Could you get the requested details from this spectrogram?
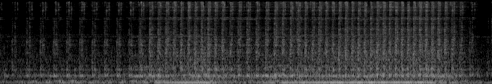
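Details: Westinghouse UHB sewing machine, rubber-tire drive with a new tire, no belt, stitch being shortened: quick, even stitching about four per second with a low steady motor hum, no thumping or flat-spot knock; running smoothly.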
